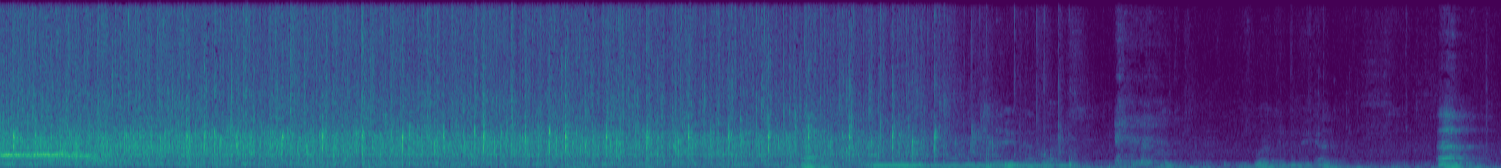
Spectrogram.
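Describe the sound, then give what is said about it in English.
A crowd bursts into sustained applause and cheering, a dense wash of clapping that fades out after about ten seconds, with voices and a sustained tone emerging as it dies away. “So can we have a huge cheer for those people here?”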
